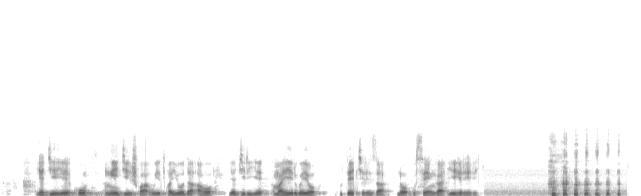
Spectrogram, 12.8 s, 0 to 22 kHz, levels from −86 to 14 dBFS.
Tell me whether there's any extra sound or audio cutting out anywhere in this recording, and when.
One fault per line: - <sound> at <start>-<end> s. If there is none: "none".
- dropout at 7.1-7.1 s
- laugh at 10.9-12.5 s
